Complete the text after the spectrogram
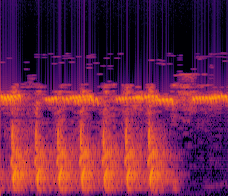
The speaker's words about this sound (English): It was so dark I couldn't see where the doorbell was, so I knocked.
